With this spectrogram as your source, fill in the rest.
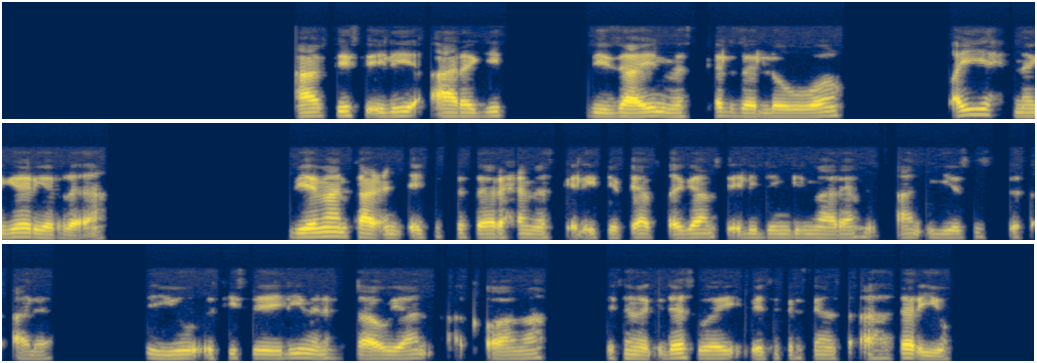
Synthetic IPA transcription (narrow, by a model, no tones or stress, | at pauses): ʔaβt̪ʰisɨ̰ʔliʔa̰ɾɐɡit̪̚ | d̪izajnmɐskʼɐlzɐlːɐwo̞ | q̪ʼɐjːɪħnɐɡɐɾjɪɾːɐʔɐ̰ | bjemankʰaβʕɨnt̪ʼḛt̪ʰizɨt̪ʰɐsɐɾħɐmɐskʼɐ̰lʔḭt̪ʰjo̞pʼjabt͡sʼɐɡamsɨ̰ʔlid̪ɨŋɡɨlmaɾjamhɨt͡sʼːa̰nɨjːɛsuszɨt̪ʰɐsʔa̰lɐ | ʔɨjːuʔɨ̰t̪ʰisɨʔlimɐnfɨsawijana̰kʼːa̰wama | bet̪ʰɐmɐkʼd̪ɐswɔjbe̞t̪ʰɐkɾɨst̪ʰijanzɨt̪ʰɐʔa̰hsɐɾʔɨjːu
